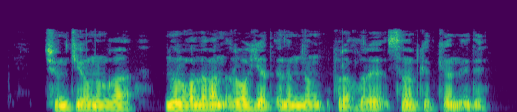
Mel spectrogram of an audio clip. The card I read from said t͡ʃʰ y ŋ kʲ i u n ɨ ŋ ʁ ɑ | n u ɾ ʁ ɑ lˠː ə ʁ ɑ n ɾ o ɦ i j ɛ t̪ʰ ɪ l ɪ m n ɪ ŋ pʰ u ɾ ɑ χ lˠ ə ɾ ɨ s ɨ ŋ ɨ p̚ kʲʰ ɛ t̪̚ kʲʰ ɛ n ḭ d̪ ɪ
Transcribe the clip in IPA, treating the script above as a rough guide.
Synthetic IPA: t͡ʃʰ y ŋ kʲ i u n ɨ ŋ ʁ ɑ | n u ɾ ʁ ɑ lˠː ə ʁ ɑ n ɾ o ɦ i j ɛ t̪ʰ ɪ l ɪ m n ɪ ŋ pʰ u ɾ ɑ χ lˠ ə ɾ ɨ s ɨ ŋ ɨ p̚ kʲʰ ɛ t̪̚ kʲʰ ɛ n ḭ d̪ ɪ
